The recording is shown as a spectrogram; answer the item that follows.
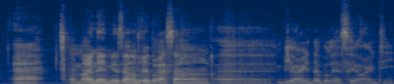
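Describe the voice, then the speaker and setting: In a Quebec accent, a man speaks at a fairly slow pace with medium pitch. His intonation is monotone and flat, while his loudness swings widely. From Quebec, Montreal. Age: 20s. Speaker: stage director. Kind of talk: interview. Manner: hesitant.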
